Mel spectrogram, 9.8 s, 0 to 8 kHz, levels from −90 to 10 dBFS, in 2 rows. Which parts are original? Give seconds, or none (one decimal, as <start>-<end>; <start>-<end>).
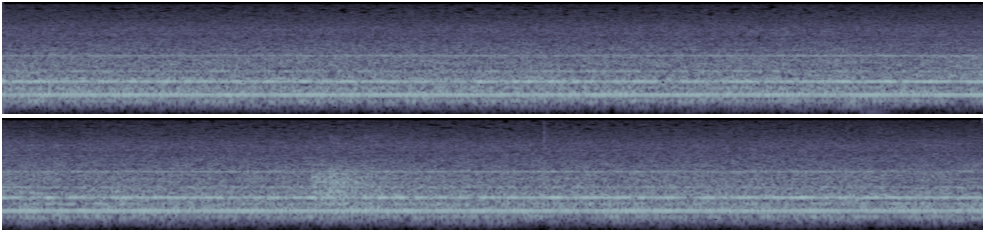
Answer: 0.0-4.3; 5.3-9.2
